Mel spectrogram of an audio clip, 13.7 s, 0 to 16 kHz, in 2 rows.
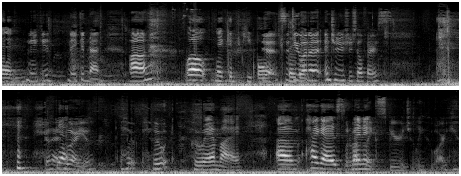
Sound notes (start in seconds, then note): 6.5 laughs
